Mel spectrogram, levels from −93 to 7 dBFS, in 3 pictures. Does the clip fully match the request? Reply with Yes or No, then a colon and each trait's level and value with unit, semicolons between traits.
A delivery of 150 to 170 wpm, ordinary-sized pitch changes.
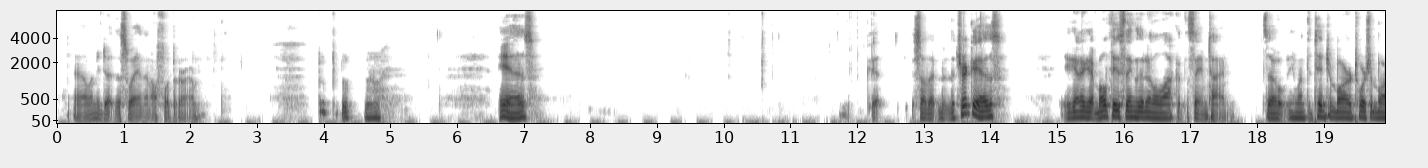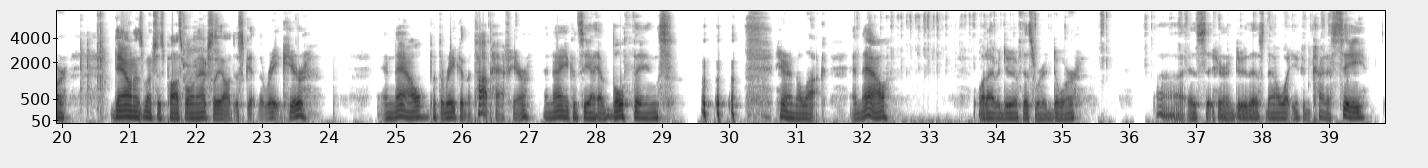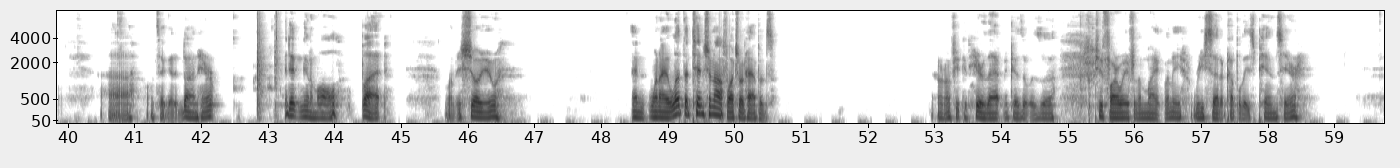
Yes: average, 160 wpm; average, 3.7 semitones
